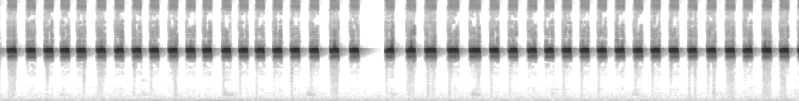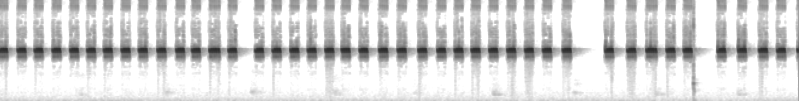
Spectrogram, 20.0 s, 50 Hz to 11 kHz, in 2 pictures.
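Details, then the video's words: Male cricket chirping on a summer evening: high, pulsed chirps about four per second in a steady run, broken by short pauses near 4.5, 13 and 17 seconds, with no other sounds. "Cricket Chirping Sound Effect"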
